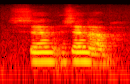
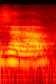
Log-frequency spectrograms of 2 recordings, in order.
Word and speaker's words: Zenaib: I don't think you pronounce the I. Z-E-N-A-I-B. Zainab.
